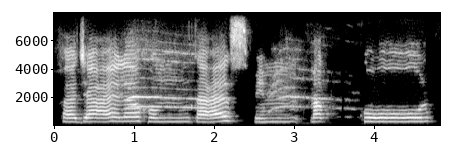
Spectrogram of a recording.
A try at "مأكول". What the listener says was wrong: மக்குள் தான் வருது. இன்னும் அந்த கெப் கெப் வேணும். நல்லா கெப் எடுங்க. கூல் மக்கண்டு வரக்கூடாது. மக்கண்டு வரக்கூடாது. கூல்.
